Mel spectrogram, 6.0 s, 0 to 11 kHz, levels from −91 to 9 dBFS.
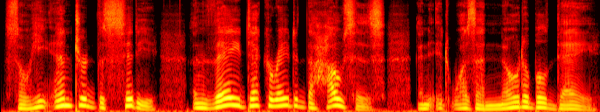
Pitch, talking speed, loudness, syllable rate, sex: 130 Hz, 160 wpm, -19 LUFS, 4.7 syllables/s, male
